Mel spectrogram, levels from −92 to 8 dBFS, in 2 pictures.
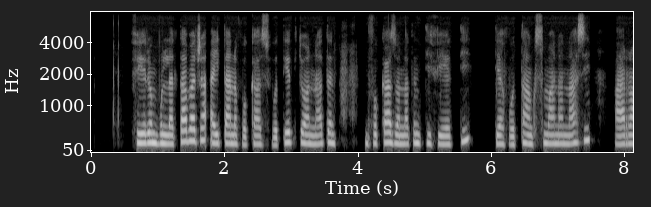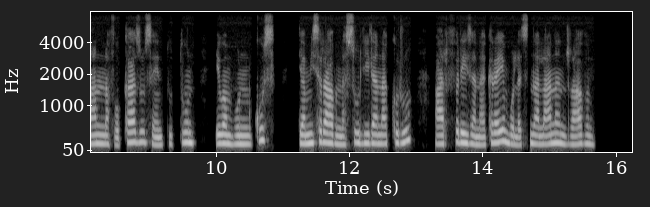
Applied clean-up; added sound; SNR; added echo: none; none; none; none.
